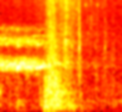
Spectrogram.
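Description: A car's tires screech in a short, high skid, then a loud crunching impact as it hits a parked car, fading quickly afterward. No one speaks.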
